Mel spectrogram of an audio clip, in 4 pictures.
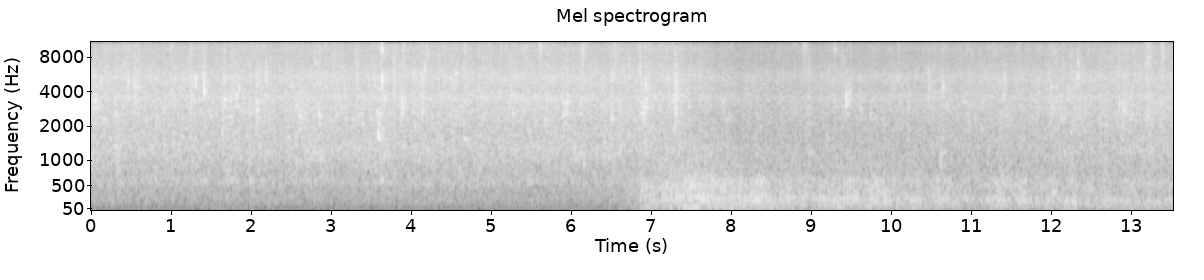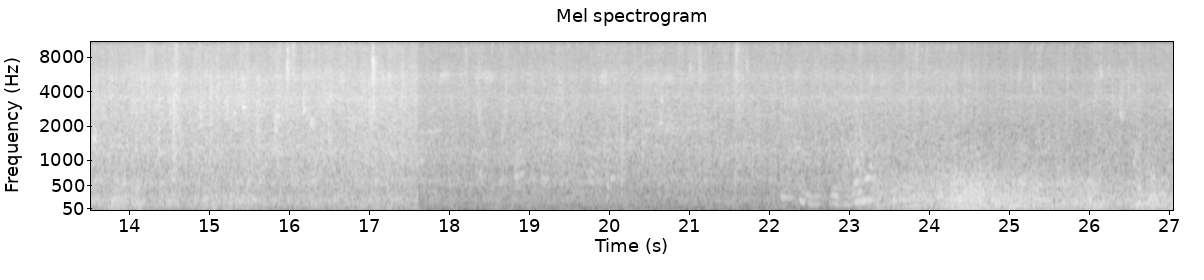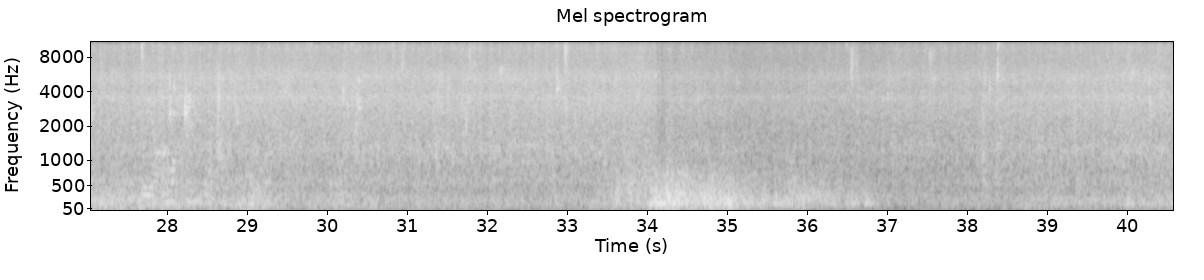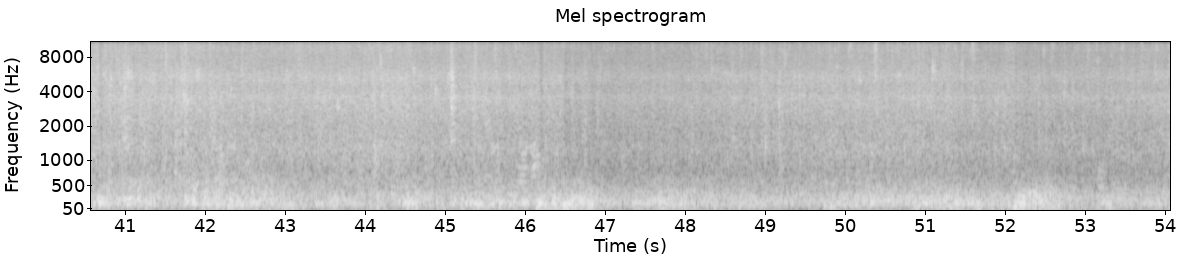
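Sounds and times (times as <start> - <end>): steady rain: 0.0 - 54.0
thunder rumbling: 6.5 - 54.0.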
